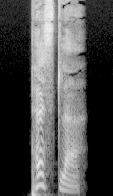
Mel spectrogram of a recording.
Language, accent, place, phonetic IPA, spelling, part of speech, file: German, Germany, Berlin, [ˈpœstlɐ], Pöstler, noun, De-Pöstler.ogg
- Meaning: postman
